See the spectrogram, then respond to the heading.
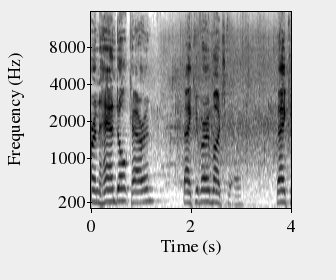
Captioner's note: applause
